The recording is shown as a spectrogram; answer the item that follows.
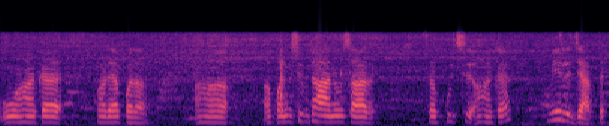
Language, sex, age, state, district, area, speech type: Maithili, female, 45-60, Bihar, Araria, rural, spontaneous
